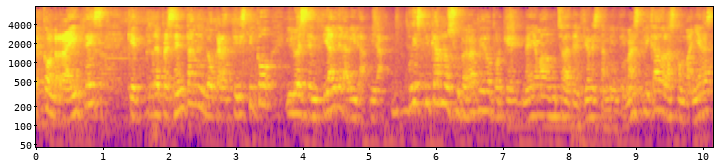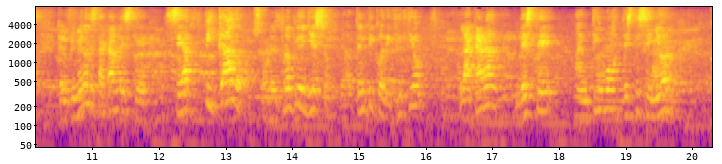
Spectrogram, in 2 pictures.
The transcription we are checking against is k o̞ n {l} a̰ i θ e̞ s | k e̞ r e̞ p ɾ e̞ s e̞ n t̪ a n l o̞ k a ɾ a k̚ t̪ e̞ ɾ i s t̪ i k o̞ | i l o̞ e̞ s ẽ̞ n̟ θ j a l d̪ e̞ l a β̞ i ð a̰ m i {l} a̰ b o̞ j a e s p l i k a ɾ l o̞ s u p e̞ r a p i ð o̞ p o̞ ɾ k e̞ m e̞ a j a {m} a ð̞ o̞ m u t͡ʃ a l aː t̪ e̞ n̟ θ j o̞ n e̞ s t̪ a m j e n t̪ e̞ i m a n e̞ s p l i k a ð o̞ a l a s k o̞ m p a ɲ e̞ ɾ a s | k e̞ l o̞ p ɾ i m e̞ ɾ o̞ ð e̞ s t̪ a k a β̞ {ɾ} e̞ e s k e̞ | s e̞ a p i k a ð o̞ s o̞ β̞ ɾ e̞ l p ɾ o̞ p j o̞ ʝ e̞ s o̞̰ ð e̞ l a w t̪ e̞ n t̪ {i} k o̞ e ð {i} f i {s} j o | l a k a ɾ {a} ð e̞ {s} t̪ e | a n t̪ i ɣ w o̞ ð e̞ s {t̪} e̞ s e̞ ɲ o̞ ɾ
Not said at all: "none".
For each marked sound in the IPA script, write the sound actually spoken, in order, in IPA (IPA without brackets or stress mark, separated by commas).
r, ɾ, m, l, i, i, θ, a, s, t̪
